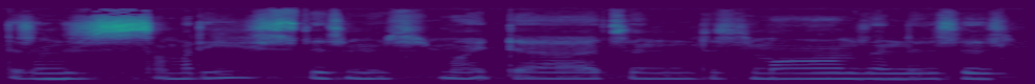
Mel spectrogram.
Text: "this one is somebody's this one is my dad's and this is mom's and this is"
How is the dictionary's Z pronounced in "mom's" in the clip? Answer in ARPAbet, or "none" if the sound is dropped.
Z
